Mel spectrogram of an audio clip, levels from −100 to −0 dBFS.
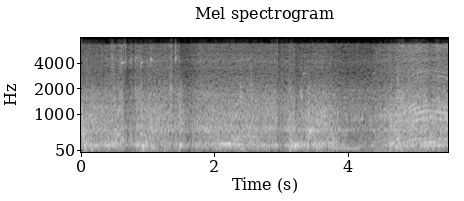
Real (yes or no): yes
